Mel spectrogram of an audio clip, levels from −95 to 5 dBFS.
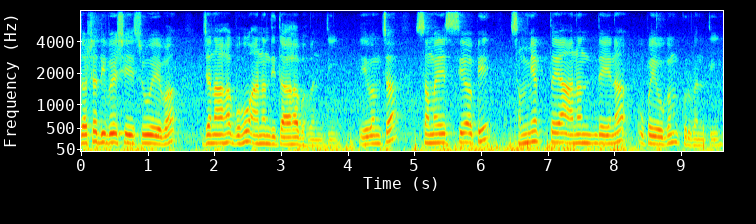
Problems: none marked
